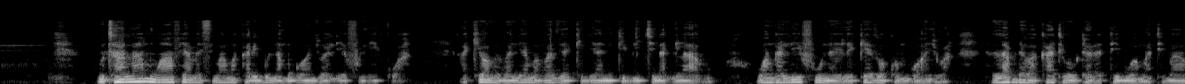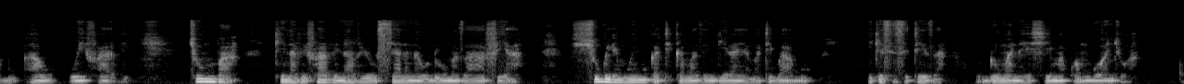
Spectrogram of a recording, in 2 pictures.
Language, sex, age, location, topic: Swahili, male, 18-24, Kisumu, health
